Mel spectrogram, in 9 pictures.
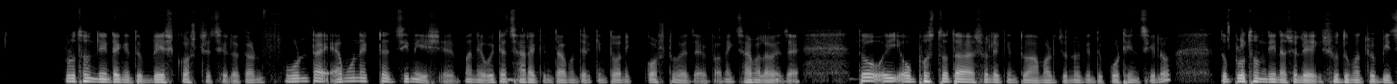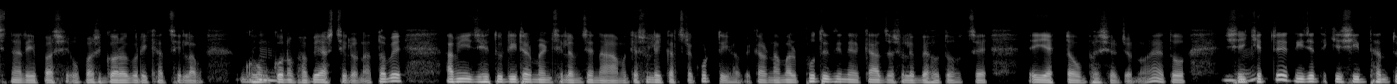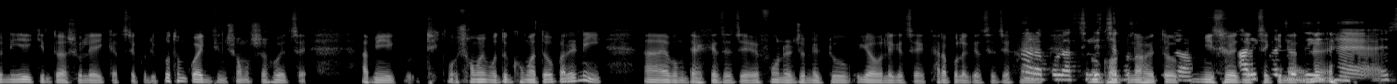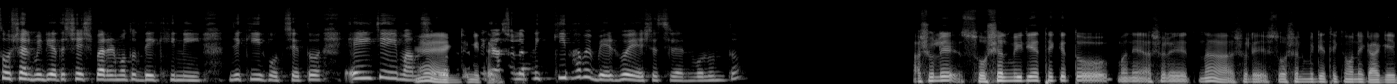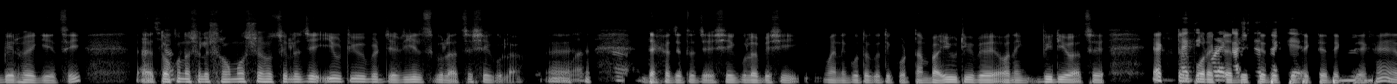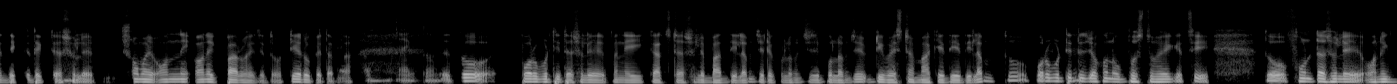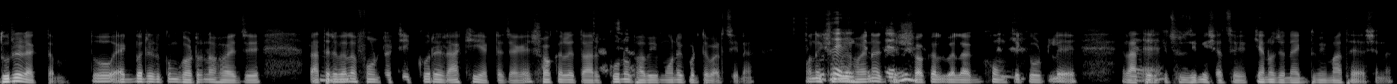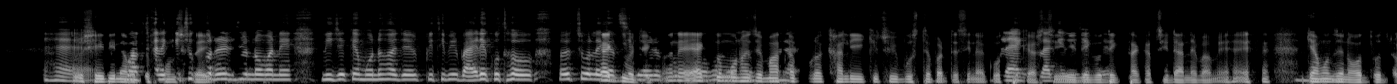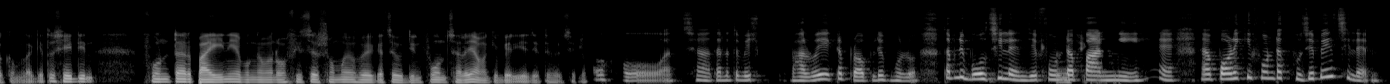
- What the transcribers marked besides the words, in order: tapping; chuckle; in English: "ডিটারমাইনড"; chuckle; chuckle; other background noise; chuckle; chuckle
- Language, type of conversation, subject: Bengali, podcast, রাতে ফোনের স্ক্রিন সময় কমানোর কোনো কার্যকর কৌশল আছে কি?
